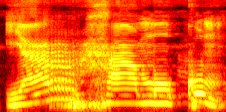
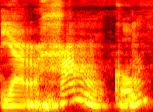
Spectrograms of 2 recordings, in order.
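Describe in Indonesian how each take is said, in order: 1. Ada vokal u pendek di antara m dan k. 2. Huruf m langsung bertemu k tanpa vokal. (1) "Tah ti dieu sae keneh dibaca rofa cenah kitu" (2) "Kahiji tiasa dibaca yarhamkum ya. Lantaran dijajemkeun"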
